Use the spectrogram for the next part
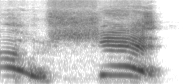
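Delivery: high surprised yelp; high mock-startled oh shit. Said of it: "he's like".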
